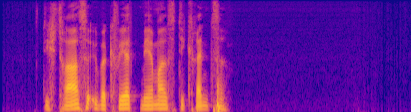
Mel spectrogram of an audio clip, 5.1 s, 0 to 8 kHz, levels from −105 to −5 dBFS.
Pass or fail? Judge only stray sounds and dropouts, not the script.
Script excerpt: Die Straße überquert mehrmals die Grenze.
pass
